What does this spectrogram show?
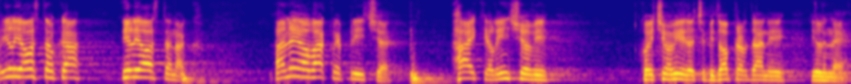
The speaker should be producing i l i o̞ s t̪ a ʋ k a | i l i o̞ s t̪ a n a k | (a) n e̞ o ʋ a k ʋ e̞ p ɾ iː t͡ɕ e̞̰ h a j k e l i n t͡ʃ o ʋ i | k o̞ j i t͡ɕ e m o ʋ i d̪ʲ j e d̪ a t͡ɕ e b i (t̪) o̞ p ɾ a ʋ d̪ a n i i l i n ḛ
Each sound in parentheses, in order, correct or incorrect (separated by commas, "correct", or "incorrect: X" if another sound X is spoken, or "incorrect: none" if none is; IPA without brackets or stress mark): correct, correct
